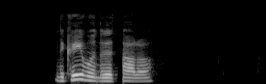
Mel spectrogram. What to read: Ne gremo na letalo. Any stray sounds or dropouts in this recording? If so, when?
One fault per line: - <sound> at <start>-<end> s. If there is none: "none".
- dropout at 1.2-1.2 s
